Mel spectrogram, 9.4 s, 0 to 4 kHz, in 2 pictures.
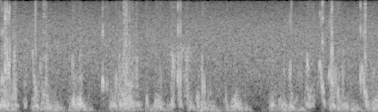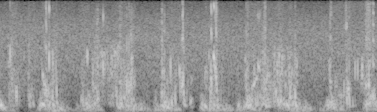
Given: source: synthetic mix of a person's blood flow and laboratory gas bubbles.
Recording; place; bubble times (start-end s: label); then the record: Doppler ultrasound of blood flow; precordium
0.00-0.24 s: bubbles
0.28-0.34 s: bubbles
0.39-0.64 s: bubbles
0.87-1.04 s: bubbles
1.25-1.79 s: bubbles
1.82-1.88 s: bubbles
1.92-2.04 s: bubbles
2.11-2.39 s: bubbles
2.43-2.58 s: bubbles
3.58-4.26 s: bubbles
4.46-4.72 s: bubbles
4.82-4.97 s: bubbles
5.06-5.58 s: bubbles
5.73-6.42 s: bubbles
6.71-7.15 s: bubbles
7.26-7.52 s: bubbles
7.75-8.54 s: bubbles
8.82-9.45 s: bubbles
From the record:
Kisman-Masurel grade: 333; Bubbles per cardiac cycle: rolling drumbeat, 9 or more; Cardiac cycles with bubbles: 50 to 99%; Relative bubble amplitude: loud (0.450 to 0.775); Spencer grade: 3 (all of the cardiac periods contain showers or single bubble signals, but not dominating or overriding the cardiac motion signals); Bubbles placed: anywhere in the cardiac cycle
